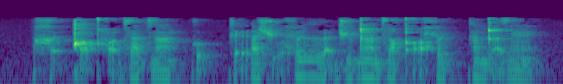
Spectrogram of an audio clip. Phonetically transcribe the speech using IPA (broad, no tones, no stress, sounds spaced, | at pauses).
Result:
χ ɛ̰ ǃ a̰ qʰ o̰ d͡z a d͡z ã kː o̰ kː ɛ̰ ɾ a ʃ o̰ ħ ʉ lː a̰ d͡ʒ ʉ ɖ ã d͡z ɛ qʼ a̰ ħ ʉ kː ã ɖ a̰ z ɛ̃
